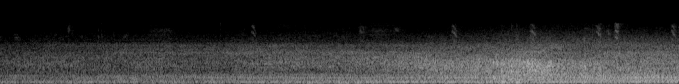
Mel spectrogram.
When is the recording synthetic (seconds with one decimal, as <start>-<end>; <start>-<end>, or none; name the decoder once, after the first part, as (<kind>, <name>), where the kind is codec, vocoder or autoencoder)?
none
